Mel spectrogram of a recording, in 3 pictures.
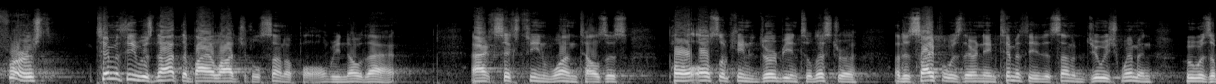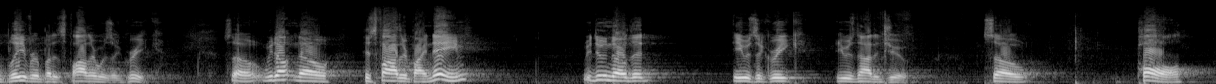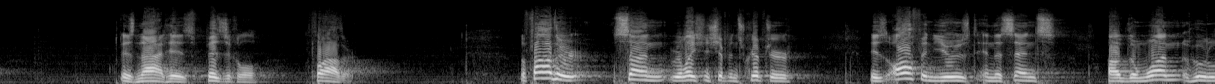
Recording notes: This is a sermon recorded at the Lebanon Bible Fellowship Church in Lebanon, PA.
